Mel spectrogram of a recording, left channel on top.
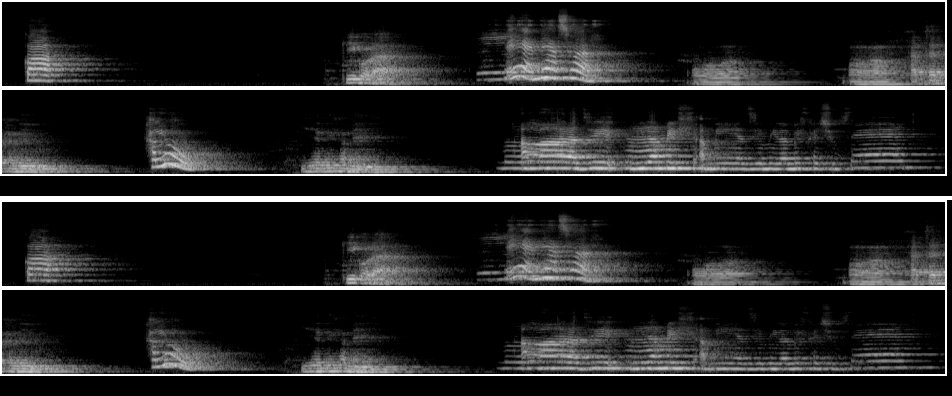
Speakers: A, on the left; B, in the centre.
A: ক
B: কি কৰা?
A: এ, এনেই আছ আও
B: অঁহ, অঁহ ভাত সাত চাত খালী?
A: খালো।
B: কিহেদি খালি?
A: <unintelligible> আমাৰ আজি নিৰামিষ, আমি আজি নিৰামিষ খাইছো। <unintelligible>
